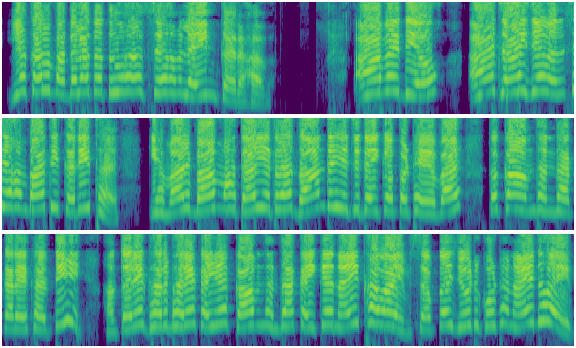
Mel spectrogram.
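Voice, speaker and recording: A woman's voice: extremely high pitch, pushed and bright, dry recording, studio quality. A woman playing a quarrelsome, self-pitying village housewife in a cartoon comedy, complaining and scolding with an Awadhi accent.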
